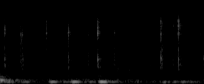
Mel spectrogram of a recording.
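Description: Faint typing on a computer keyboard: a handful of irregular single keystrokes as a short word is typed.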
